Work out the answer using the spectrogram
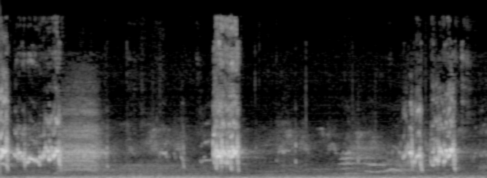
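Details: Short bursts of scratchy budgerigar chirps and squawks, three clusters spread over a few seconds, with quieter twittering between them.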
